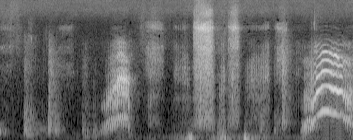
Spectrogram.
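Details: A Maine Coon cat gives soft, rising meows and chirps, being sweet and seeking affection and attention, while a woman talks nearby.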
